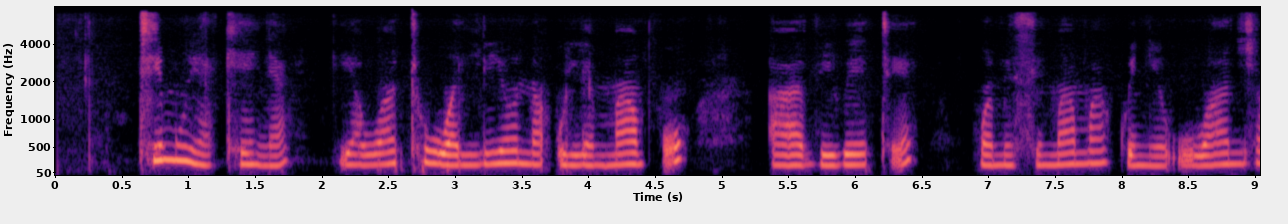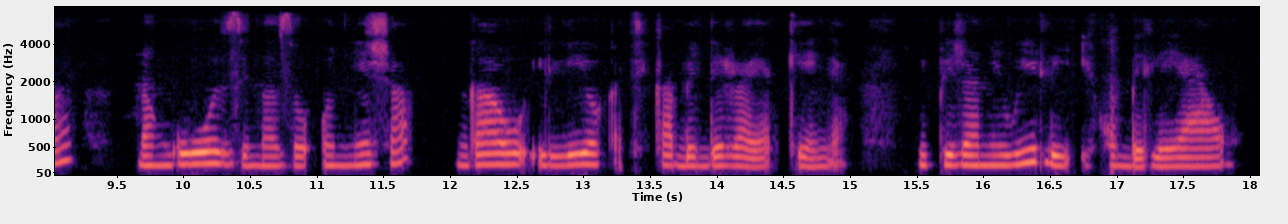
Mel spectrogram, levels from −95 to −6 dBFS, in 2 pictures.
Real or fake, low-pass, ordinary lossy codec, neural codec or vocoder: fake; 7.2 kHz; AAC, 32 kbps; vocoder, 44.1 kHz, 128 mel bands every 512 samples, BigVGAN v2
